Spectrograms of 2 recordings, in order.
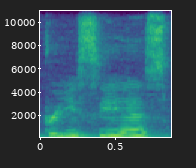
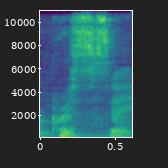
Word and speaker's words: Briseis: some people pronounce it breesius but that's kind of weird sounding makes you squish your face up a little bit so I prefer press say yes it's pretty and flowy so yeah you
